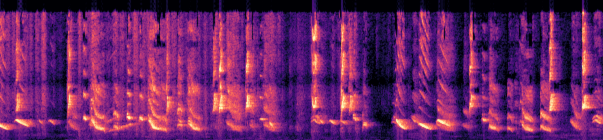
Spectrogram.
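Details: Green-winged saltator, described as fiery, singing loud, rich whistled phrases that slur down and up, delivered in quick bursts with brief pauses, some sharp higher notes mixed in; a quiet indoor background.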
